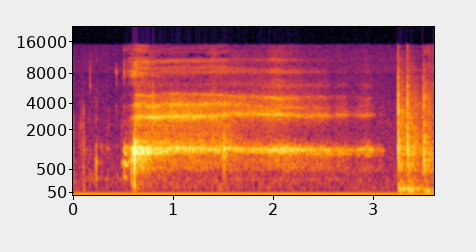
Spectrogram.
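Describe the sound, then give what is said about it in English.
A single long, airy slurp of someone sipping a drink, drawn in steadily for a few seconds, then a brief rough exhale or clunk at the end. “It's called the simultaneous sip, and it happens right now.”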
